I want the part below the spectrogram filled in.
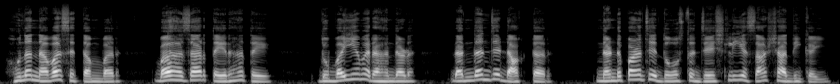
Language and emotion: Sindhi, neutral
